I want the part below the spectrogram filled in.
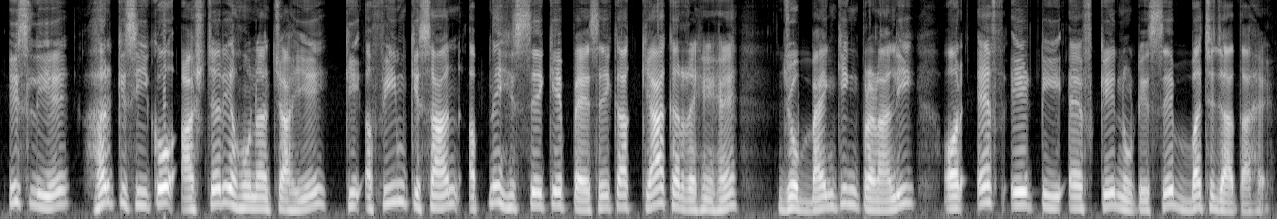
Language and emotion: Hindi, neutral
